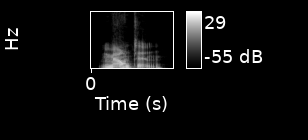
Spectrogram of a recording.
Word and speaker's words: mountain: Keep in mind when you pronounce this word in fast speech, it sounds like mountain. The T sound is reduced.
